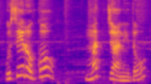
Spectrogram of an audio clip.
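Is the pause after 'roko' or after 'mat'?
after roko. The pause comes right after 'roko'.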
